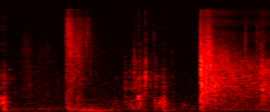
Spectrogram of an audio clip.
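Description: A plastic toilet door opens and bangs shut.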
